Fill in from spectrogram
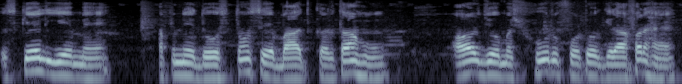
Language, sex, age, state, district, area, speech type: Urdu, male, 18-30, Bihar, Purnia, rural, spontaneous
